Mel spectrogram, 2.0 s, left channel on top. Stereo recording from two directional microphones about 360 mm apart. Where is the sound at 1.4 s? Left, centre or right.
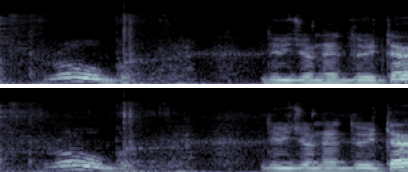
Right.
